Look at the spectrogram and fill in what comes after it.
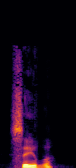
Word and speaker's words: Selah: is it Selah or Selah? Selah? I always say it wrong, then. It's a good thing I ask. So there's a number of places where it says Selah.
